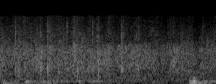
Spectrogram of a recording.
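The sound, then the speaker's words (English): Steady audience applause, a dense crackle of many hands clapping at once, sustained and moderately loud throughout with no voices standing out. “He feels better that you applauded him.”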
